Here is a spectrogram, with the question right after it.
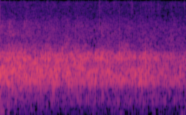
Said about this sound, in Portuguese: Amém? Pode aplaudir o Senhor, é.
